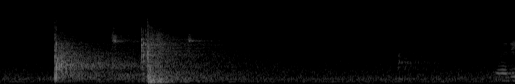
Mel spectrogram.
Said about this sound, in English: Booming serve.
